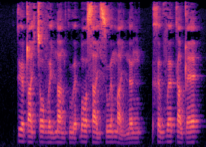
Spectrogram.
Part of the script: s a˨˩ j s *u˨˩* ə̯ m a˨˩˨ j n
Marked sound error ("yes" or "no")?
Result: yes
